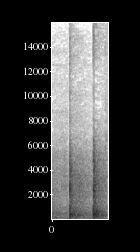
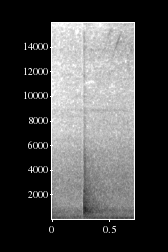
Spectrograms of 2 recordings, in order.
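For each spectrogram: First: unrepaired sheet-steel car body panel, tinny sound. Second: car body panel with filler under the paint, dull knock.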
